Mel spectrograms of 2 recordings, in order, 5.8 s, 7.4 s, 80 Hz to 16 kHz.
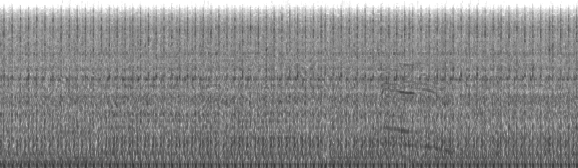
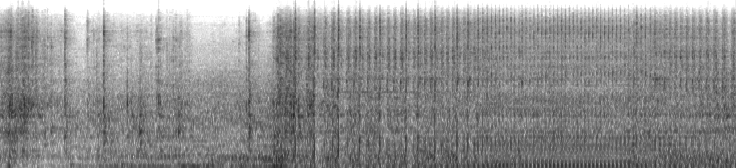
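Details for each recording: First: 10HP Tecumseh snowblower engine on its first run; the small single-cylinder catches once fuel reaches the carburetor and runs on with a fast, steady, lumpy putter near three beats a second, so it is running normally. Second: 10HP Tecumseh snowblower engine on its first run, after many pulls with a dry, clean bowl: it catches, runs rough and choppy for about seven seconds, then sputters and dies, suspected fuel delivery with fuel not yet reaching the carburettor.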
